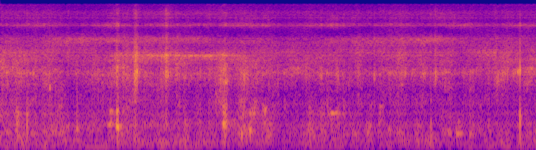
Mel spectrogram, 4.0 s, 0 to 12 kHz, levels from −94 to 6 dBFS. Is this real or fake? fake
